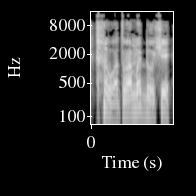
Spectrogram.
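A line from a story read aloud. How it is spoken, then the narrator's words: Snorting. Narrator (Russian): хмыкнул полковник Меринг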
